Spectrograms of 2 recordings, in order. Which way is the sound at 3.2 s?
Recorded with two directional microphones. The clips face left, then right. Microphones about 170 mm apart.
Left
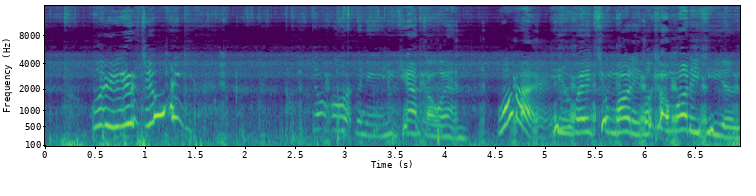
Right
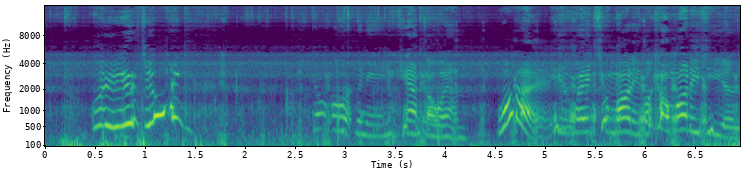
Centre (ahead or behind).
